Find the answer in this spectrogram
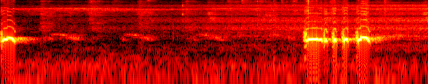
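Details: Singing local zebra dove used as a lure for other zebra doves: mostly quiet apart from a brief note at the start, then one loud wavering coo phrase of rolling notes near the end.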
